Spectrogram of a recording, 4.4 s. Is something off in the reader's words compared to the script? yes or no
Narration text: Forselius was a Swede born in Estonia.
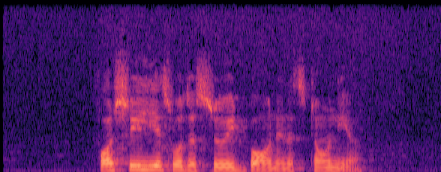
no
